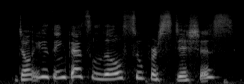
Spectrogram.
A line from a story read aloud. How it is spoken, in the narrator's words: Isabel chuckles and says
